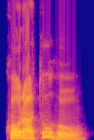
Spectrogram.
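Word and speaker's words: كُرَتُهُ: Kuratuhu, kuratuhu, kuratuhu. The T sound is followed by an H sound, tu, hu, and both have dhamma vowel.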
